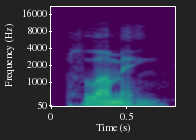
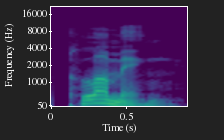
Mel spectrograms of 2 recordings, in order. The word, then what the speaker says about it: plumbing: Plumbing. Let's practice that word. The B is silent. Plumbing.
